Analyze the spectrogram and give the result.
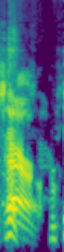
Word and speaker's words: Harrell: It's Harold, whatever. – That's how we pronounce our last name. – Montrez. Oh, my fault. That's your cousin. I'm sorry. – It's Harold.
